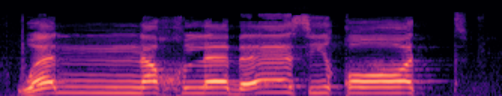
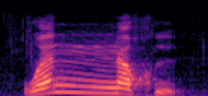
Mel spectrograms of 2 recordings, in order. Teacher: والسين في باسقات لا تتحول الى صد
